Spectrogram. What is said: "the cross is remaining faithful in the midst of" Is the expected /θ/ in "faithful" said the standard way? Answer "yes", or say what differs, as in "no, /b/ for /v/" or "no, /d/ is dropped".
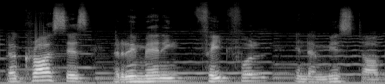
no, /t/ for /θ/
